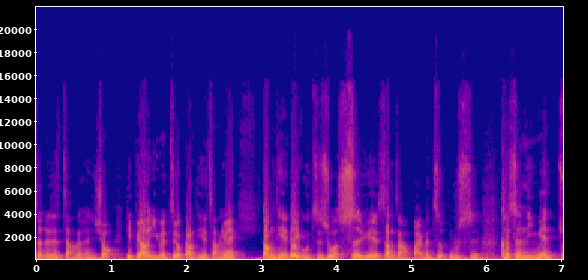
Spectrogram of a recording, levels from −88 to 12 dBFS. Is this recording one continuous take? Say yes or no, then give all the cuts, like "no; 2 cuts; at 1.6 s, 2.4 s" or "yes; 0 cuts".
yes; 0 cuts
